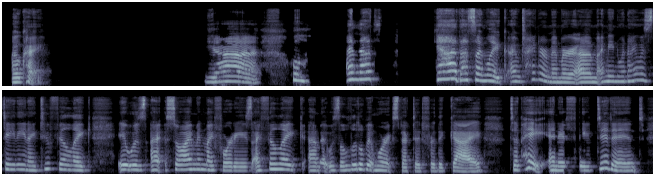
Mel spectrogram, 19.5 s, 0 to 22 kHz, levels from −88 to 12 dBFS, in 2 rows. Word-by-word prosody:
Okay. 205 +1 0 2.4
Yeah, 220 -1 +2 0.5
well 280 -4 0 0.6
and 330 +1 +2
that's 350 +1 +2 0.8
yeah, 355 +2 +6
that's 305 +1 +6
I'm, 285 -2 +3
like, 245 -6 -1
I'm 235 0 -3
trying 325 +7 -6
to 310 - -5
remember, 205 -5 0
um 210 0 +2
I - - -3
mean, 240 -1 -2
when 235 +1 -4
I 265 +3 -4
was 280 -3 +2
dating, 235 -3 -3
I 200 -1 -2
do 205 +7 -4
feel, 245 -4 -4
like, 200 -2 -2 0.4
it 230 -1 +2
was 220 0 +5
a 215 -1 -1
so, 220 +3 +5
I'm 240 +1 +2
in 240 0 -1
my 210 -1 0
40s. 185 -3 -2
I 190 - -1
feel, 250 +6 0
like, 235 -2 -1
um, 190 0 -2
it 180 - -3
was 195 0 -1
a 195 - -2
little 230 +3 -1
bit 230 -3 -1
more 200 -2 0
expected 165 -2 0
for 160 +1 -6
the 160 0 -6
guy 155 0 +2 0.4
to 215 -1 0
pay 280 +4 0
and 200 -1 +1
if 190 0 -4
they 185 0 -3
didn't, 185 -11 -1
215 Hz, 160 wpm, -26 LUFS, 195-245 Hz, 2.4 s, yeah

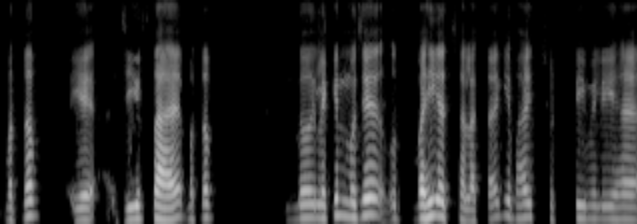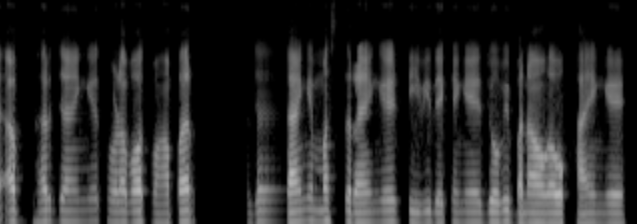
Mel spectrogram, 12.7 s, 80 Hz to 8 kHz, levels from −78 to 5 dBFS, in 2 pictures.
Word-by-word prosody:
मतलब 185 +6 +1 0.4
ये 155 +1 +3
अजीब-सा 160 +5 +3
है 165 +5 +7
मतलब 175 +2 -3 0.8
लो 175 0 +3
लेकिन 175 +4 +1
मुझे 205 +4 +6
उत 170 -4 -10 0.2
वही 180 +4 +9
अच्छा 190 -4 +2
लगता 140 +3 -4
है 180 - -2
कि 195 +1 -4
भाई 180 0 -1
छुट्टी 170 0 -7
मिली 160 0 -7
है, 160 0 0
अब 140 0 -1
घर 135 +2 -4
जाएँगे 135 0 -6
थोड़ा-बहुत 130 -1 -2
वहाँ 120 0 -5
पर 135 0 +2 0.6
जाएँगे 135 0 -2
मस्त 140 0 -6
रहेंगे, 130 +1 -2
टीवी 130 -1 -10
देखेंगे, 125 0 -7
जो 125 +1 -3
भी 135 +1 -5
बना 120 0 -1
होगा 120 0 +1
वो 120 - +4
खाएँगे। 120 0 -5
135 Hz, 165 wpm, -25 LUFS, 130-165 Hz, 0.8 s, वही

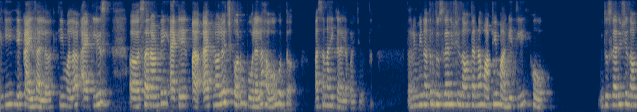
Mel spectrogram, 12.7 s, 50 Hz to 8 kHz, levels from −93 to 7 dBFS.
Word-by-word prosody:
की 250 +3 -6
हे 255 +1 -1
काय 210 -6 +6
झालं 190 -3 +1 0.2
की 240 - -9
मला 220 +2 +1
at 215 0 0
least 285 +1 -3 0.4
a, 210 0 +5
surrounding 235 +5 +3
ॲकले 220 +1 +3 0.2
acknowledge 255 +8 +3
करून 270 +3 -1
बोलायला 210 +3 +1
हवं 205 -1 -1
होतं. 290 +2 -9 0.5
असं 215 +3 -6
नाही 235 -1 -1
करायला 180 -2 -5
पाहिजे 165 0 -17
होतं. - - -29 0.7
तर 220 - -9
मी 250 - -4
नंतर 255 +2 -1
दुसऱ्या 265 +1 0
दिवशी 270 +1 -2
जाऊन 240 -1 0
त्यांना 250 0 +1
माफी 240 +2 +3
मागितली 215 +3 -3 0.2
हो. 220 -5 -5 1.3
दुसऱ्या 245 0 -2
दिवशी 260 +2 -3
जाऊन 235 -2 0
235 Hz, 160 wpm, -22 LUFS, 215-260 Hz, 1.3 s, काय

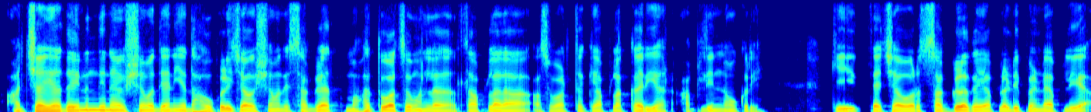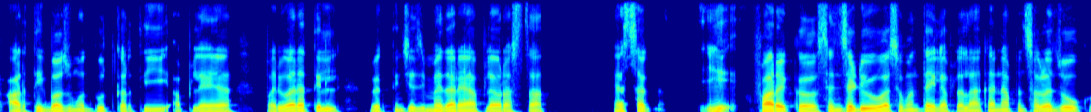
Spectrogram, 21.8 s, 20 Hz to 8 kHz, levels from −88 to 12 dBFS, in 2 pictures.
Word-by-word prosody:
आजच्या 105 +6 +4
या 120 -1 +8
दैनंदिन 110 +1 +4
आयुष्यामध्ये 100 -2 +2
आणि 95 +1 0
या - - +2
धावपळीच्या 95 +4 +2
आयुष्यामध्ये, 95 -1 -1
सगळ्यात 90 +4 +1 0.2
महत्त्वाचं 100 +1 +3
म्हटलं 90 -2 0
तर, 90 - 0
आपल्याला 95 +2 +1 0.3
असं 95 0 -8
वाटतं, 95 +2 -4
की 95 - -3
आपलं 90 +2 -2
करिअर, 90 -3 +2 0.2
आपली 100 +3 -5
नोकरी 85 -3 -5 0.8
की 100 0 +1 0.2
त्याच्यावर 105 +2 +3
सगळं 100 +3 +5
काही 100 0 +2
आपलं 95 0 0
डिपेंड 95 +1 -1
आहे. 90 - +3
आपली 95 +3 -2
आर्थिक 95 +2 -3
बाजू 95 -1 0
मजबूत 95 0 -5
करते 95 +1 -6
आपल्या 90 0 -3 0.4
परिवारातील 100 +3 0 0.3
व्यक्तींच्या 95 +1 -5
जिम्मेदाऱ्या 95 +1 0
आपल्यावर 90 +1 -1
असतात. 90 +1 -5 0.7
ह्या 105 +1 -1
सग 100 -2 -2 0.6
हे 135 +5 -1 0.3
फार 125 0 +7
एक 115 -4 +2
अ, 95 -2 +2
सेन्सिटिव्ह 110 +3 +2
आहे 105 - +4
असं 100 +2 -6
म्हणता 100 -2 -3
येईल 90 -1 -1
आपल्याला, 90 +4 -4
कारण 100 -1 -4
आपण 100 +2 -6
सगळं 100 +2 0
जो 105 +2 +1
95 Hz, 150 wpm, -23 LUFS, 90-105 Hz, 0.8 s, या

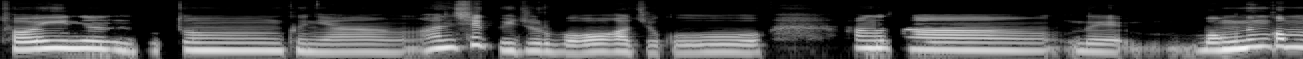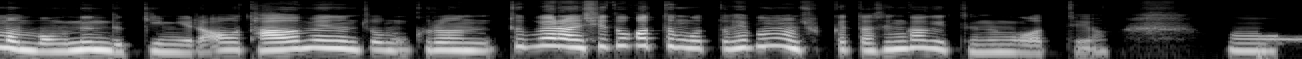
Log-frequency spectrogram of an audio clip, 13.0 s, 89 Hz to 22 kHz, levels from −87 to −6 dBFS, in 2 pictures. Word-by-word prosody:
저희는 235 -2 +3
보통 205 0 -2
그냥 180 -2 -7
한식 270 +8 0
위주로 195 -1 -4
먹어 175 +1 -1
가지고 170 -1 -4 0.4
항상 215 -5 +1
네 185 -4 -4
음 230 - -19 0.3
먹는 230 +8 +4
것만 275 -8 +4
먹는 200 +3 +2
느낌이라 175 -1 -6
어 215 0 -1
'다음에는 235 +3 +4
좀 215 -1 -6
그런 210 -2 -2
특별한 295 -1 +6
시도 300 +4 -2
같은 315 -3 +2
것도 240 -1 -4
해 260 - +1
보면 300 -3 0
좋겠다.' 215 -1 -8
생각이 235 +2 -1
드는 175 -2 -10
것 - - -7
같아요. - - -16 0.6
어. 195 -2 -6
210 Hz, 295 characters per minute, -23 LUFS, 190-245 Hz, 0.6 s, 특별한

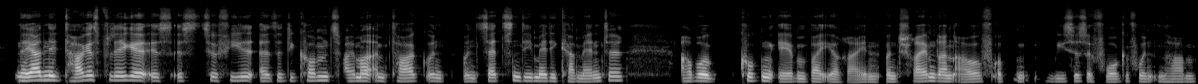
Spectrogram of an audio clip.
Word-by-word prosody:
Naja, 180 +2 +8
'ne 200 -2 +5
Tagespflege 195 +2 +4
ist 170 - -1
ist 170 - -6
zu 175 -2 -4
viel. 180 +2 -1
Also, 155 +1 -3
die 160 +1 -11
kommen 185 +1 0
zweimal 160 +1 +1
am 165 -1 -2
Tag 150 +1 -2
und 150 -2 -3
und 145 0 -6
setzen 160 +3 0
die 165 -1 -2
Medikamente, 155 +3 -1 0.6
aber 150 -1 +4 0.3
gucken 170 -2 +1
eben 130 0 -2
bei 135 -1 -1
ihr - - -3
rein 115 +3 -6
und 130 -1 -2
schreiben 145 +4 +2
dann 145 -1 +1
auf, 125 +3 -3
ob - - -7
m - - -7 0.2
wie 140 -1 -12
sie 145 +1 -4
sie - - -5
vorgefunden 130 0 -6
haben. 130 +1 -8
155 Hz, 175 wpm, -24 LUFS, 135-170 Hz, 0.6 s, Naja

